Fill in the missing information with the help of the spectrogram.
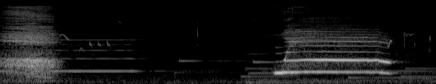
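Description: A newborn baby boy cries from a tent in a thin, wavering wail, first a short burst, then after a pause a longer, louder sustained cry, with no talking.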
